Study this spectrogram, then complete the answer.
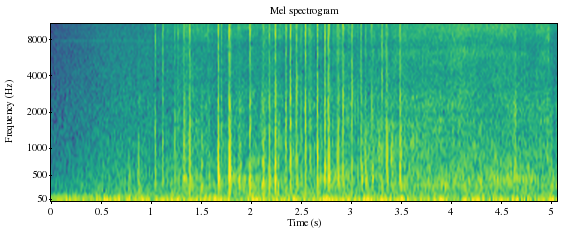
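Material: Cardboard.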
